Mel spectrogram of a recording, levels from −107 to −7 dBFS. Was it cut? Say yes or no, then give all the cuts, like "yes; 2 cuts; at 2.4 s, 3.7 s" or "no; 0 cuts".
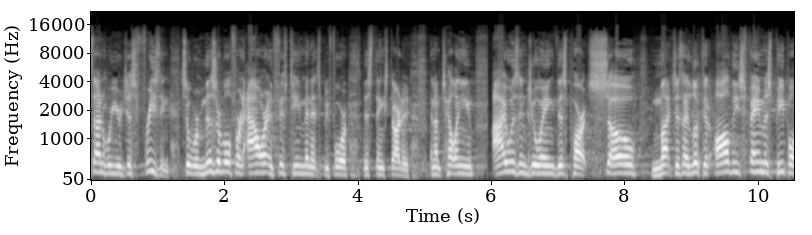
yes; 1 cut; at 5.9 s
